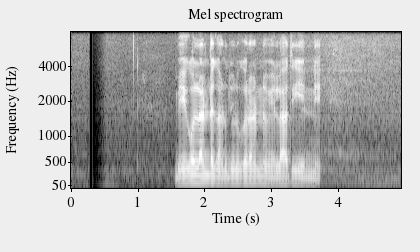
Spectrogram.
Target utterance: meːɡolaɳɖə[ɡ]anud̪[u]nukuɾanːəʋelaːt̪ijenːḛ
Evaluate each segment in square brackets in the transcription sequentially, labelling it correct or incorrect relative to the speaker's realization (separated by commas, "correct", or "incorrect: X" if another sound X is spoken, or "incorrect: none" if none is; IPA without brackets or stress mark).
correct, correct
